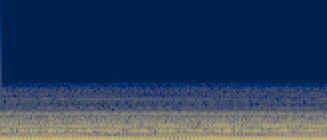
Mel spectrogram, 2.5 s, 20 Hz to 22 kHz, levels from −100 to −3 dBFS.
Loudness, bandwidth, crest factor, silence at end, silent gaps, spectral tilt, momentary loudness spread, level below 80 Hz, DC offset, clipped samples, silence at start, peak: -31 LUFS; 1.6 kHz; 10 dB; 0 s; none; -13 dB/octave; 2 LU; -30 dBFS; under 0.1%; under 0.1%; 0 s; -18 dBFS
